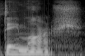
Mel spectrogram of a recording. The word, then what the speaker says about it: démarche: The Word of the Day for April 17th is day-MARSH, spelled D-E-M-A-R-C-H-E. The first E in Démarche is usually spelled with an acute accent rising to the right above the letter.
